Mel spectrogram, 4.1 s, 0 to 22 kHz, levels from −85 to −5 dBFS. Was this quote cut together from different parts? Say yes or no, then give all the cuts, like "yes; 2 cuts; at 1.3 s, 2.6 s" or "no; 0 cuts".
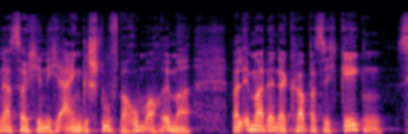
yes; 2 cuts; at 1.2 s, 2.7 s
